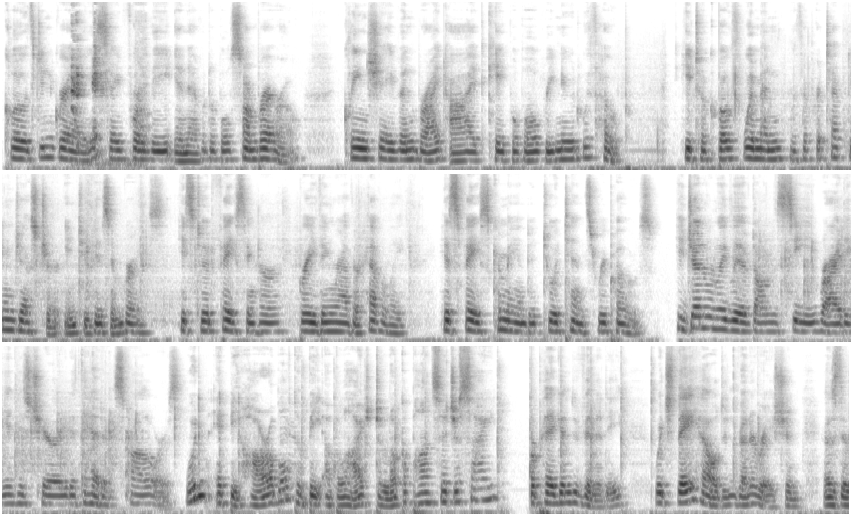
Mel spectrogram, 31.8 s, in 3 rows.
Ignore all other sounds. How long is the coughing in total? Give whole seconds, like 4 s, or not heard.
2 s.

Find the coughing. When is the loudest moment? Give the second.
1 s.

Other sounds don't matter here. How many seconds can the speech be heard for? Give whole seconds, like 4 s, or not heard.
32 s.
